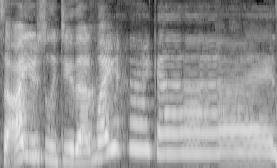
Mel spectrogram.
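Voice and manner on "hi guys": squeaky, very high, creaky cutesy voice, stretched words. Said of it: "I'm all, like, cutesy".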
